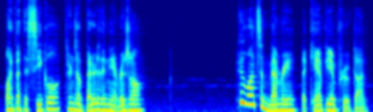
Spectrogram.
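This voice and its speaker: A man voicing playful, bantering young friends on a ski trip in a visual novel, with an excitable, teasing manner. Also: mid-range voice, fairly quick, dry recording, close to an everyday voice.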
